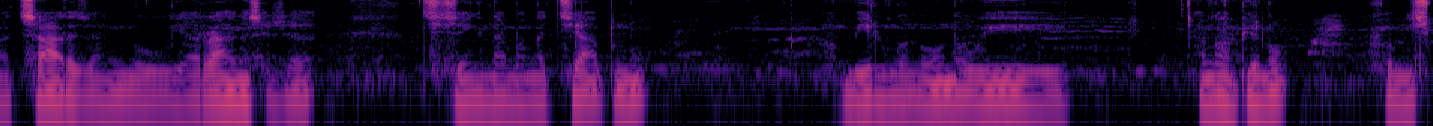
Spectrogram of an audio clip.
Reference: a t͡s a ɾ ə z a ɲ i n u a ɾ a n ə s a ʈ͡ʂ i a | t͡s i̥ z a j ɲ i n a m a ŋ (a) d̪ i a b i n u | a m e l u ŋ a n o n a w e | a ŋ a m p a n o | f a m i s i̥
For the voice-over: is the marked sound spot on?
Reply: yes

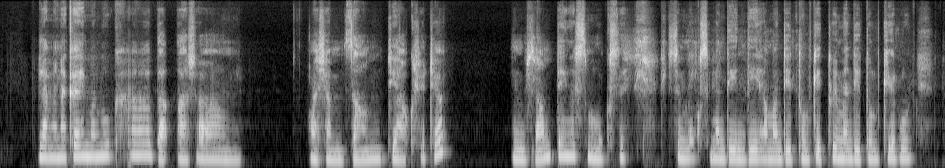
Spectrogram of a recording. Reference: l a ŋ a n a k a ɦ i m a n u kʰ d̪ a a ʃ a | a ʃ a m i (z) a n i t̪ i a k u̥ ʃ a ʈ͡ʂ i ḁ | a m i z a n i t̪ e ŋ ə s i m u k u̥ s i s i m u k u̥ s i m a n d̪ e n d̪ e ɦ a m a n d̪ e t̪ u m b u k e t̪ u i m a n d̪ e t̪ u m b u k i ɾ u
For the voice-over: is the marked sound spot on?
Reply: yes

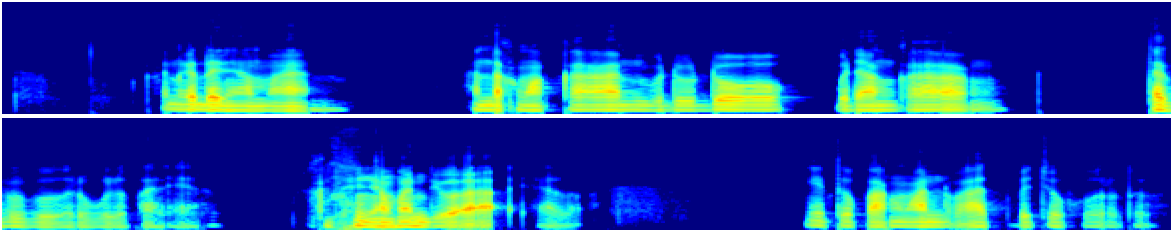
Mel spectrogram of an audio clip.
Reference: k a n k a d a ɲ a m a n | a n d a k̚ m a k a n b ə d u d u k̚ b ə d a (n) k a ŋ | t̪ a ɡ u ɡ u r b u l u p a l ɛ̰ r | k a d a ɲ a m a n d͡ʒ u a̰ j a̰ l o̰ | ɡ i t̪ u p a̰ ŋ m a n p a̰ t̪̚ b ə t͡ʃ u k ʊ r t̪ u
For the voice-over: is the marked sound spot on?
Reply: no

